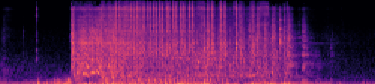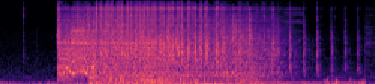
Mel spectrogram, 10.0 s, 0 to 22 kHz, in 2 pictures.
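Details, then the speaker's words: Onan 5500 RV generator, about 15 years old, unused at least 6 years with bad gas, being primed after air in the fuel line: two long steady starter cranks, never fires. Owner suspects carburetor or stuck float bowl; code 36 points to fuel problem. "I hear it slapping fuel around I may need a new carburetor this thing's been sitting so long"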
